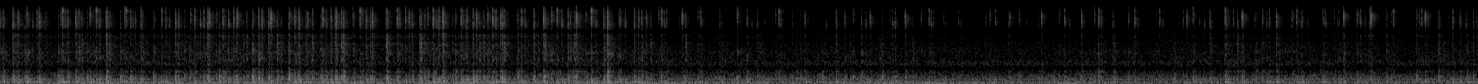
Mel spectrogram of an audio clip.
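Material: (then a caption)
Wood. Long natural nails of both hands tap rhythmically and mostly softly on a solid, flat, light wooden tabletop. A dense, steady stream of quick, bright clicks runs throughout over a low, constant hum.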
